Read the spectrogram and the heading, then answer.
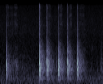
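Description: Chalk taps faintly on a board during a lecture: six sharp taps, one alone, then five in quick succession after a pause.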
